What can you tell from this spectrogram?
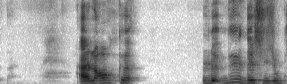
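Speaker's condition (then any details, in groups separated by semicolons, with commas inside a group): Cerebral palsy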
